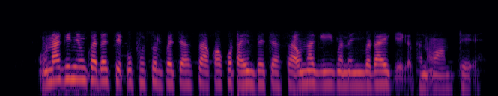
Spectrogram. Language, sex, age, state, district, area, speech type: Santali, female, 18-30, West Bengal, Malda, rural, conversation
